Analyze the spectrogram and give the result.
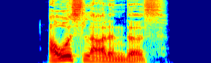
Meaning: strong/mixed nominative/accusative neuter singular of ausladend
- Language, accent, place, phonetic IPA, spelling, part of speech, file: German, Germany, Berlin, [ˈaʊ̯sˌlaːdn̩dəs], ausladendes, adjective, De-ausladendes.ogg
